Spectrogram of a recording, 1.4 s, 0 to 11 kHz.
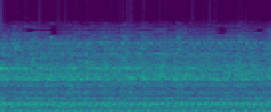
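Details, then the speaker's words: Two-stroke Moby moped idling after the variator was reinstalled with a thinner 4 mm shim in place of the too-thick shims. Side-to-side play is gone and it holds a steady buzzy idle with no belt-drive rattle or clicking. Normal idle. "as you can hear from the difference in this video to the first video in this thread uh you don't hear that rattling noise anymore"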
